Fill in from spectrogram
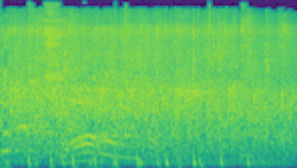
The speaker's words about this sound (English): And I also work on the side with nonprofits with urban development. You can clap.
